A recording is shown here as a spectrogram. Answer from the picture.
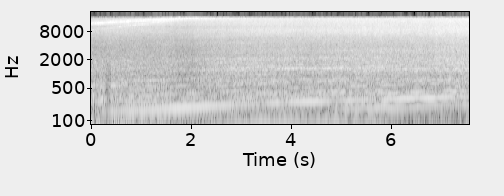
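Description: Nissan Silvia S14's turbocharged RB25 straight-six, with a Garrett G30-770 turbo, revving up under load on a chassis dyno. Its pitch climbs steadily for about seven seconds, with a high whine rising along with it, then drops away as the run ends.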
